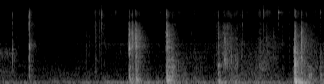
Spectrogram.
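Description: A handful of light, separate clicks and knocks from a ring binder and stationery being handled and moved on a wooden table.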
